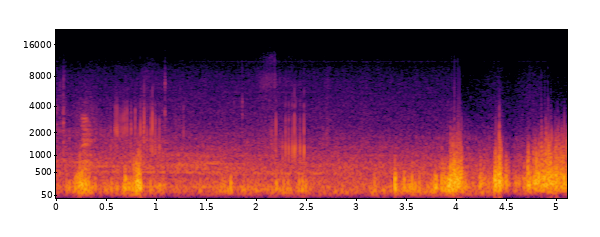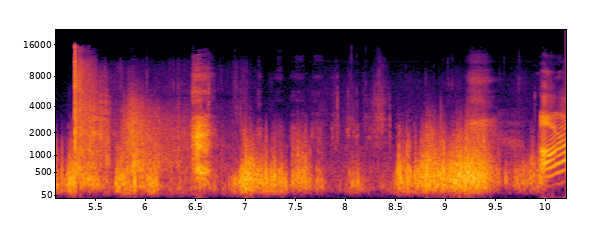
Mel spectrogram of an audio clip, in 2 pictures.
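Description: A 5.56 rifle fires a shot about five seconds in, a single sudden sharp report.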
